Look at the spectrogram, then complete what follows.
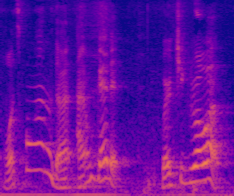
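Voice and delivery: high-pitched, incredulous husband to himself; baffled. Retold or imitated. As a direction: act out total bewilderment at her. Husband's baffled thoughts acted out.

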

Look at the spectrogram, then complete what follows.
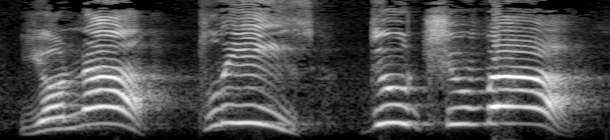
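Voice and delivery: high, loud, drawn-out begging; desperate pleading. Retold or imitated. Sailors imploring Yonah as the storm worsens, desperate. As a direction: implore him, stretching the last words.

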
